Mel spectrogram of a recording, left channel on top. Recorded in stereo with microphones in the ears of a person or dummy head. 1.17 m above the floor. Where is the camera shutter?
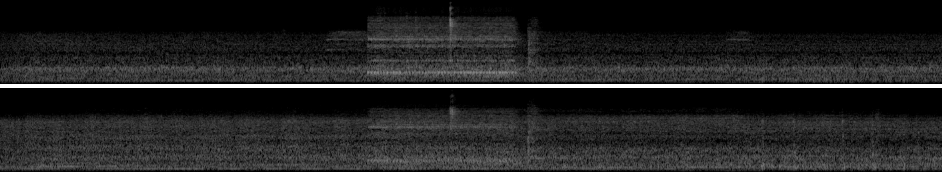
35° left (ahead or behind), 0.9 m.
